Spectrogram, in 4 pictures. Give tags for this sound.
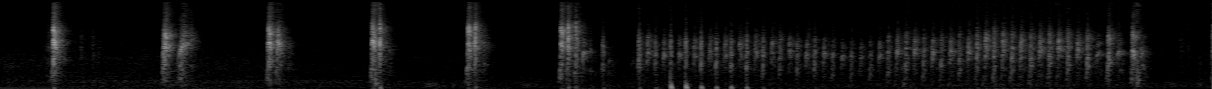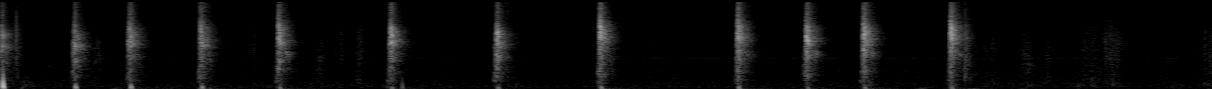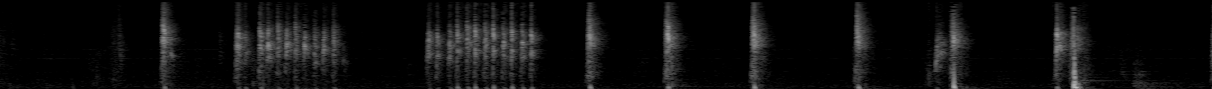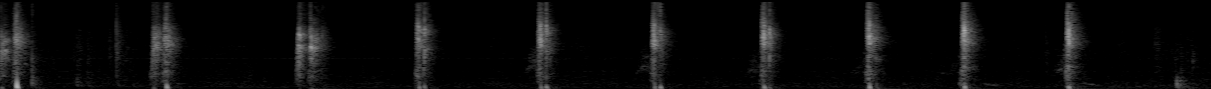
devo whipitgood whipit

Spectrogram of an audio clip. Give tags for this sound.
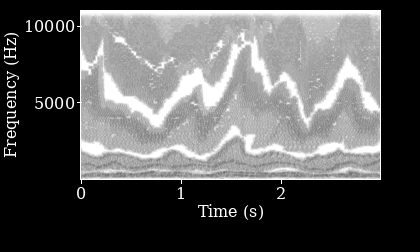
loop space

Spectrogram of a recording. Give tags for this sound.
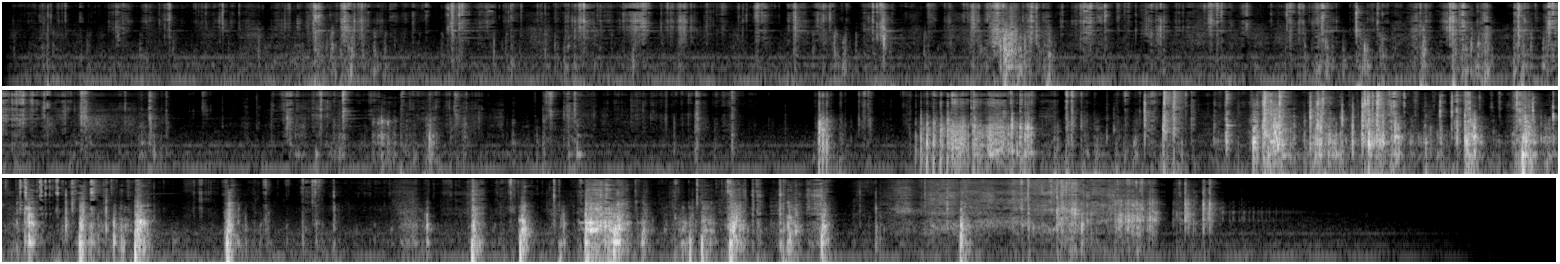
stereo recording field concrete crush beer basement can toolbox noise

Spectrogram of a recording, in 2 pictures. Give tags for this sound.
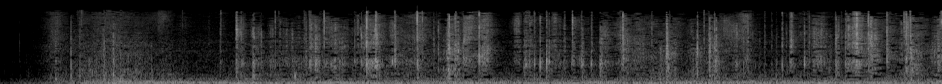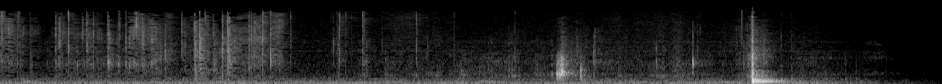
turning-pages paper book

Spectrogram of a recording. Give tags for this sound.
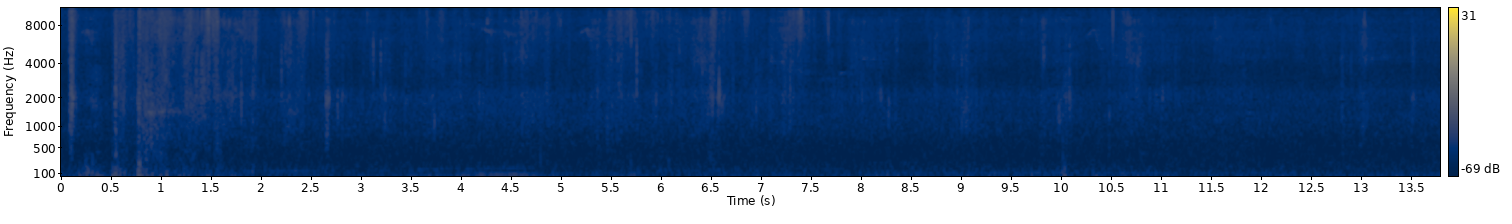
pombos Parque-Serralves ulp-cam leaves natural-park wet-pathway

